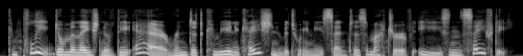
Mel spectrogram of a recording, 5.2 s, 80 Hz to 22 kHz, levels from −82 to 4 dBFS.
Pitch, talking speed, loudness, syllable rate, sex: 190 Hz, 185 wpm, -19 LUFS, 6.6 syllables/s, female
